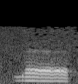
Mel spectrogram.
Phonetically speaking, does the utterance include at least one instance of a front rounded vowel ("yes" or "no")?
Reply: yes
